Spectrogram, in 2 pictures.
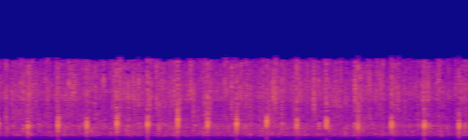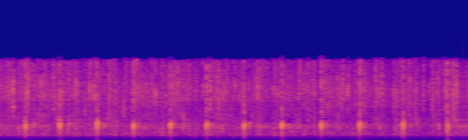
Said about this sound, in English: Oh, if we're going to give her a round of applause, we need to give her a round of applause.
